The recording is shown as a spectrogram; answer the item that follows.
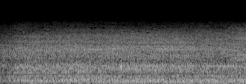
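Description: Steady city street traffic noise, a continuous hiss and rumble with no distinct events.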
